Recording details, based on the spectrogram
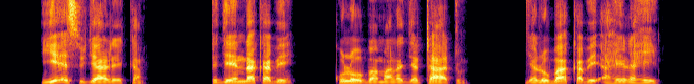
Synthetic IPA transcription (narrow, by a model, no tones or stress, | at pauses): jɛsuɟaːlɛka̰ | taɟɛndakabɛ | kulɔbamalaɟatatu | ɟalɔbakabɛʔaɦɛlaɦɛ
